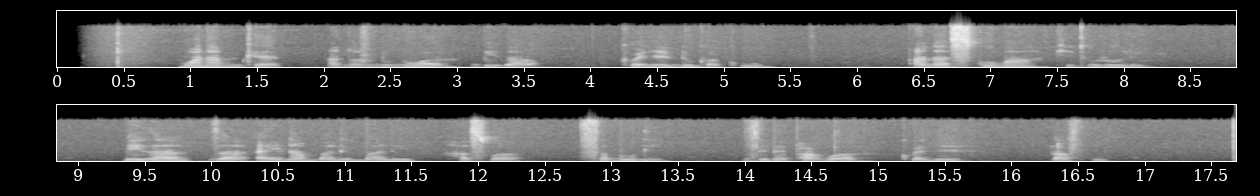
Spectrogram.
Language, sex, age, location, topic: Swahili, female, 18-24, Nairobi, finance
